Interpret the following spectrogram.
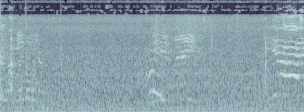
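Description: Steady low hum of a stretch limousine's engine idling at the curb, with short high-pitched voice sounds: a falling cry about three seconds in and another just before the end.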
